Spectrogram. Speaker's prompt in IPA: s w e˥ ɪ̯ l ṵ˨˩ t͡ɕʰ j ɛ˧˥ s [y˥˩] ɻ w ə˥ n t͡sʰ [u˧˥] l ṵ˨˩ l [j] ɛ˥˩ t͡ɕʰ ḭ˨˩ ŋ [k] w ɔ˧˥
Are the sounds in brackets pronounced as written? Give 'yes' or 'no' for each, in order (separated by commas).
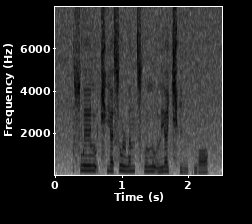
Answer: no, yes, yes, yes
